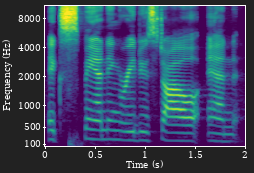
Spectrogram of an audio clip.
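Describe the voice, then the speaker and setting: A woman's voice: mid-range voice, fairly even intonation, moderate pace, pushed and bright, clean tone, no echo. A woman in her thirties, a guest upcycling designer, talking enthusiastically in a panel interview with frequent restarts.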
